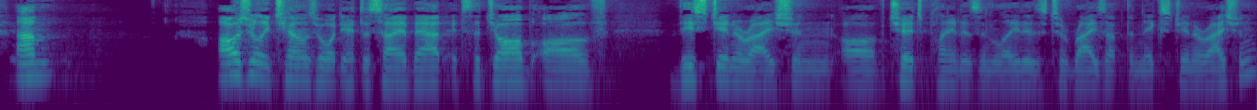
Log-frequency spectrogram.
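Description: An Australian-accented man at a fairly high pitch and moderate pace, with big swings in loudness and fairly even intonation. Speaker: pastor. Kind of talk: conference panel discussion. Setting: stage with audience.

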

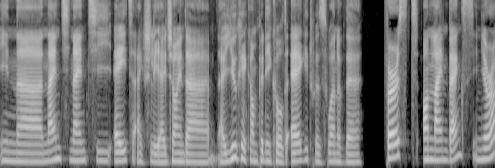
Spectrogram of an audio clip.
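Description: This woman speaks quickly with a French accent. Her pitch is fairly low with ordinary variation, in a very clean recording with a silent background. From France. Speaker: startup founder and CEO. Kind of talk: interview. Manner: hesitant with many fillers.

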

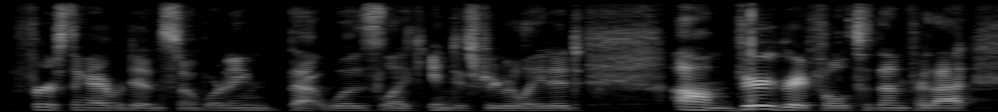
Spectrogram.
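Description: Speaking with an American accent, a woman keeps a fairly quick pace in a bright, sharp tone. The recording is very clean, with a silent background. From Maine, US. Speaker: snowboard magazine editor and commentator. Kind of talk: casual interview. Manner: halting, many fillers.

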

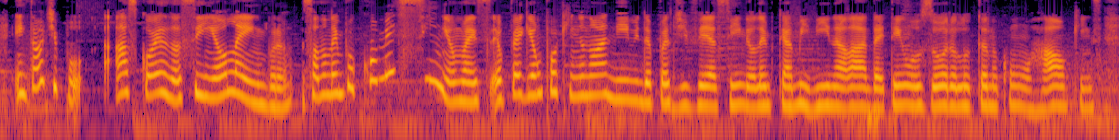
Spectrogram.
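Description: Over noticeable background noise, a woman at medium pitch talks at a moderate pace with lively intonation and hardly any pauses, in a dry, close sound with no echo. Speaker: podcast guest, pop culture writer. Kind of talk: casual chat.

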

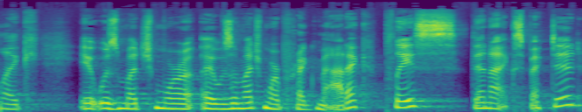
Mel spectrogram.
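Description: At a moderate pace, the speaker talks in an American accent with ordinary pitch variation. Vocal fry runs through the voice. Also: woman. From US West Coast, San Francisco. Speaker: architect. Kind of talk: interview.

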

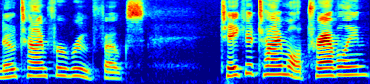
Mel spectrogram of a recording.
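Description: A woman speaks at a fairly high pitch with an American accent. Her pitch varies in an ordinary way. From Detroit, Michigan. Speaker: auto technician and show host. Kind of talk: call-in style advice show. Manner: animated.

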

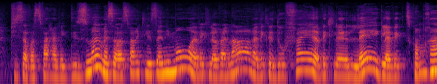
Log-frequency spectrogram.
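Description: Dark, mellow tone at a moderate pace, hardly any pauses, and ordinary pitch variation. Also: woman. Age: 40s. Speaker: author and entrepreneur. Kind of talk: casual interview.

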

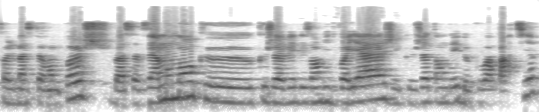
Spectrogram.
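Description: A woman talks at a moderate pace with hardly any pauses. Noticeable background noise sits behind her. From Morocco. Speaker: cultural centre director. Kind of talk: interview.

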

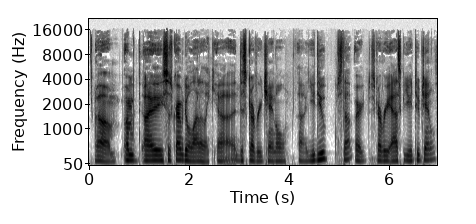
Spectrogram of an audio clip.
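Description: With a normal speaking voice, a man talks at a medium pitch and moderate pace, using ordinary pitch variation and hardly any pauses. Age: 30s. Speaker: podcast guest. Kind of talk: casual chat.

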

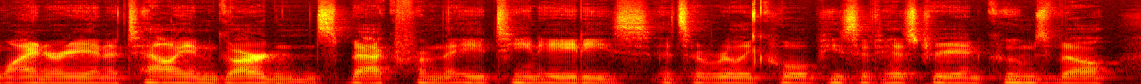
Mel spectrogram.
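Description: A man talks in an ordinary speaking voice at a medium pitch. His intonation is fairly even and his pace moderate. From US Midwest (Indiana). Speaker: winemaker. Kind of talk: casual interview.

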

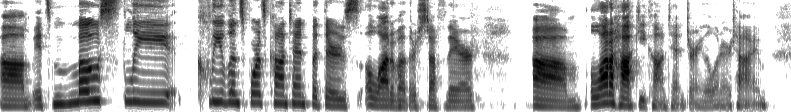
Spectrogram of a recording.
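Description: With an American accent, a woman speaks at a medium pitch in a bright, sharp tone, at a moderate pace, with very wide pitch swings and big swings in loudness, on a very clean recording with a silent background. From Northern Virginia, near Washington, D.C. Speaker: sports radio producer. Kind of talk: casual chat.

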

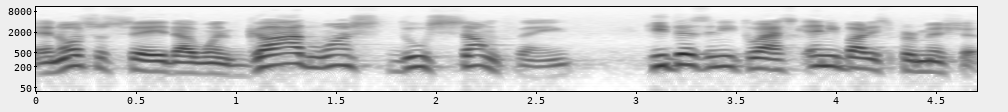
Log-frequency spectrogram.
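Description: Very wide pitch swings mark this fairly quick voice with a Romanian accent. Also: man. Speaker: missionary. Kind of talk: testimony. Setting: church.

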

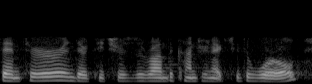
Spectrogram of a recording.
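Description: In an Israeli accent, a woman speaks at a very deep, low pitch with fairly even intonation. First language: Hebrew. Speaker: movement therapy method founder. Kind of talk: interview explanation.

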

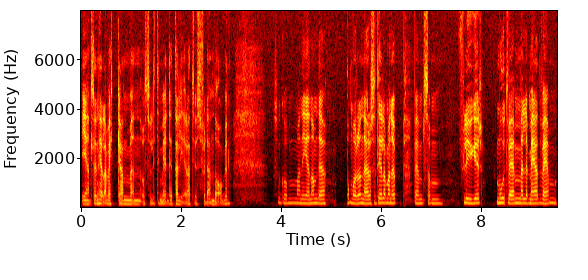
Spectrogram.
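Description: A man talks at a fairly quick pace. His voice is high in pitch. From Värmland, Sweden. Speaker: fighter pilot. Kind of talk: interview. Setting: studio.

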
